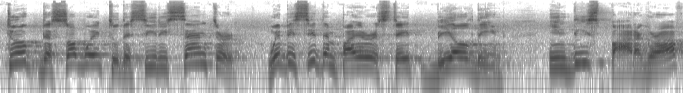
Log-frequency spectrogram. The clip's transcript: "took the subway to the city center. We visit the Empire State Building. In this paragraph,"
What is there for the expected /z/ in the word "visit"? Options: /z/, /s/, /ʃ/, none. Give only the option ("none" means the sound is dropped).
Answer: /s/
